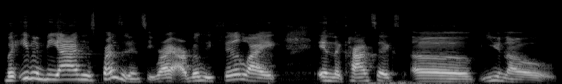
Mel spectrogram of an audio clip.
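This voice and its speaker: A man co-hosting a casual political chat show, talking in animated, slangy bursts that rise to loud exclamations. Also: on the high side, normal speed. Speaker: podcast co-host.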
